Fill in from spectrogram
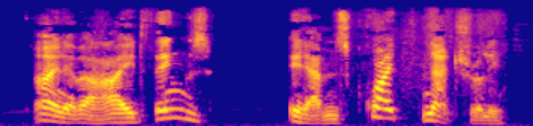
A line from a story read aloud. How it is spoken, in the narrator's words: the Semperton roared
